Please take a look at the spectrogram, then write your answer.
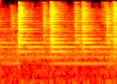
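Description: A local freight train passing close by, with a steady rumble and rhythmic clickety-clack beats from the wheels crossing rail joints.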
